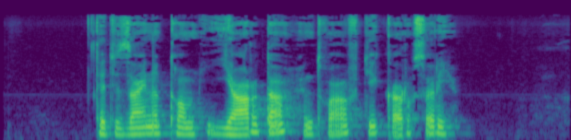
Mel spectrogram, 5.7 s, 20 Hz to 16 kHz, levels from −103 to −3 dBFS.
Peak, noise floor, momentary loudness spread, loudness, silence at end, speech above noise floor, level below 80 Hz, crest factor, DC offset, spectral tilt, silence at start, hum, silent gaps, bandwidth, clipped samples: -4 dBFS; -76 dBFS; 9 LU; -25 LUFS; 1.15 s; 51 dB; -62 dBFS; 22 dB; under 0.1%; -4 dB/octave; 0.9 s; none; none; 11.5 kHz; under 0.1%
